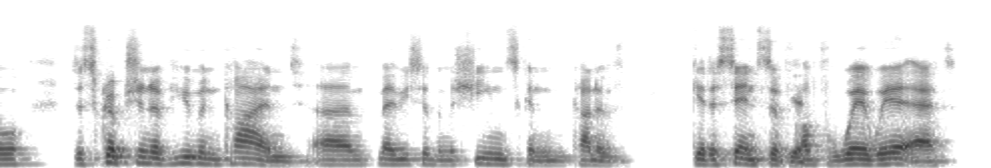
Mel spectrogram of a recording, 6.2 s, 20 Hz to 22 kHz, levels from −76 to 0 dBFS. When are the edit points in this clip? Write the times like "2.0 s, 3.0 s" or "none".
none

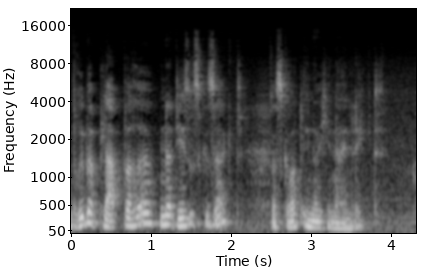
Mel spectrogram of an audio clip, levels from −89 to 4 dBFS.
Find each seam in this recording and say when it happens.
1.1 s, 2.5 s

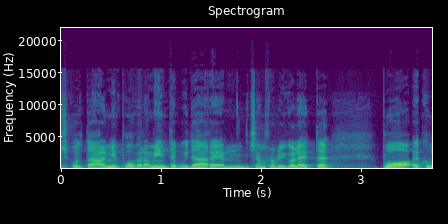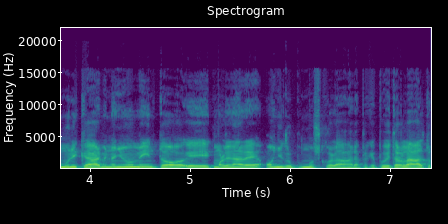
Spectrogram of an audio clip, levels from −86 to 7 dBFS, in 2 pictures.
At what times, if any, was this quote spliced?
2.0 s, 5.2 s

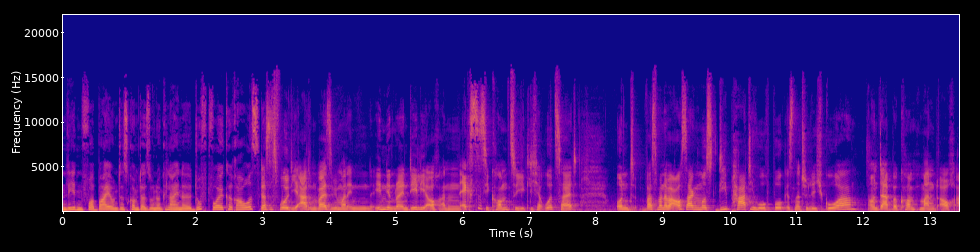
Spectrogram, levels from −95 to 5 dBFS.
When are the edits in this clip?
2.9 s

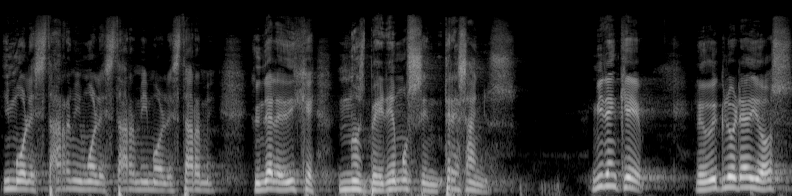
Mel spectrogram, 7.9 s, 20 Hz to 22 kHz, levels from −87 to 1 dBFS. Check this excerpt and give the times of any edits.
5.9 s

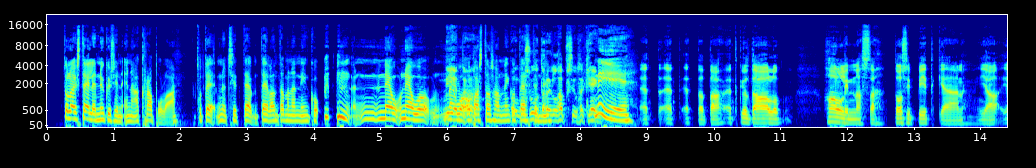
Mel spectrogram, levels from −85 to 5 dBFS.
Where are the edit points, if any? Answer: 8.9 s

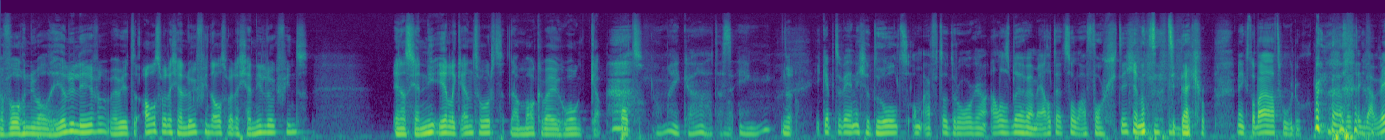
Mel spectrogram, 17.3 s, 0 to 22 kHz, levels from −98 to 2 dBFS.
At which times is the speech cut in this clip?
9.7 s

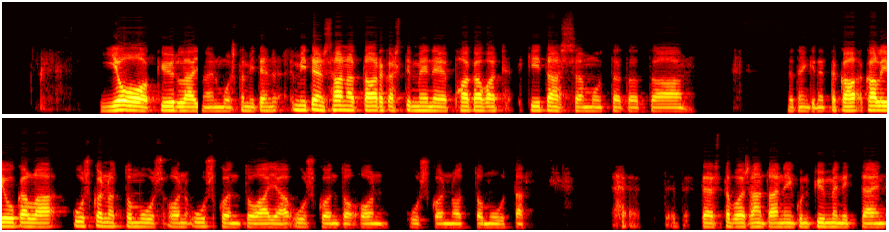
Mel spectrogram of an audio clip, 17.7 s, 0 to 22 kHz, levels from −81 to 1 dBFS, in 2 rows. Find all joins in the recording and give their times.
1.9 s

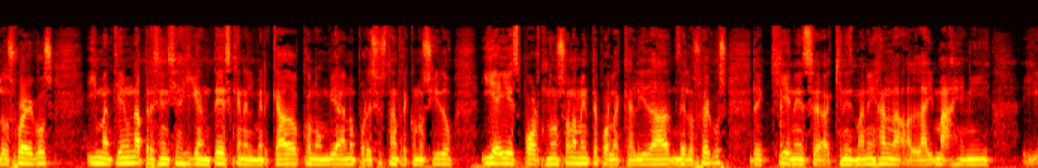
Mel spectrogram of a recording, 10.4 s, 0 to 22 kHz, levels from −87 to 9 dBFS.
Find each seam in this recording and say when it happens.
7.5 s

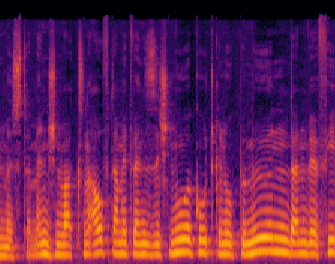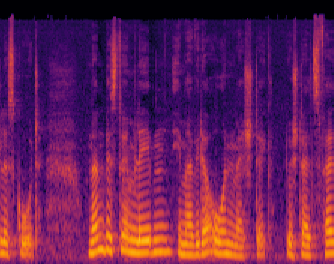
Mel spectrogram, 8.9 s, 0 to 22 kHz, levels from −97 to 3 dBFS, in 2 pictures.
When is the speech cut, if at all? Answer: none

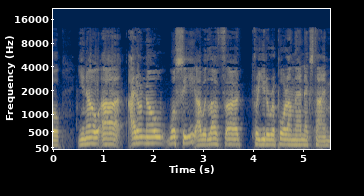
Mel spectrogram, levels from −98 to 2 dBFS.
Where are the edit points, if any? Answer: none

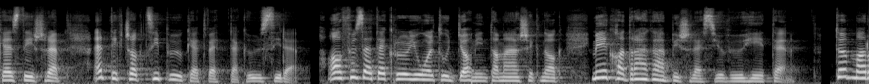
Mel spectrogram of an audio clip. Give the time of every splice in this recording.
4.7 s, 5.9 s

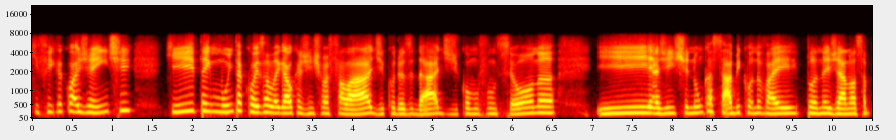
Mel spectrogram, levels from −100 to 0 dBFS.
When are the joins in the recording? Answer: none

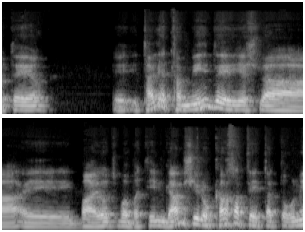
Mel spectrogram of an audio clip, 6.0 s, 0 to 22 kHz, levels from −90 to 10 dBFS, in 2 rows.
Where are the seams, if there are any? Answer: none

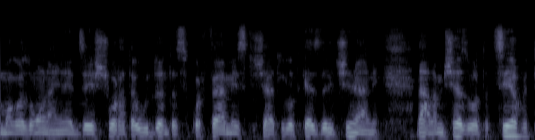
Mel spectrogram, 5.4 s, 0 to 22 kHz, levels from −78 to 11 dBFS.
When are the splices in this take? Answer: 1.1 s, 2.5 s

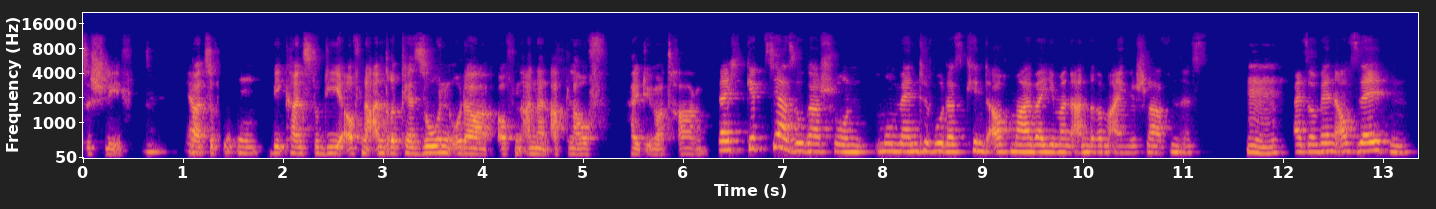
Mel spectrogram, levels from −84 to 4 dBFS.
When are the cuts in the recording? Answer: none

